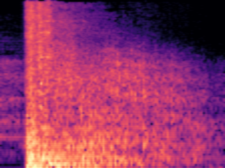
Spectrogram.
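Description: A single loud boom like a gunshot or blast, a sound effect closing a bass-boosted song. It hits about a quarter of a second in, heavy in the deep bass, and dies away over the next two seconds.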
